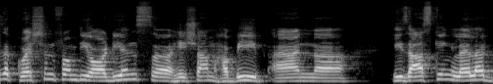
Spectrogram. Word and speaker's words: Hisham: Hisham, that's how I pronounce the name? Yeah, Hisham, that's right.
